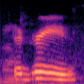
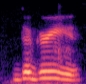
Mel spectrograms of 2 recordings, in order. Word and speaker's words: degrees: awesome beginning and degrees i'm saying it's at the end degrees and notice again i'm pronouncing this e as an uh sound degrees right because good because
